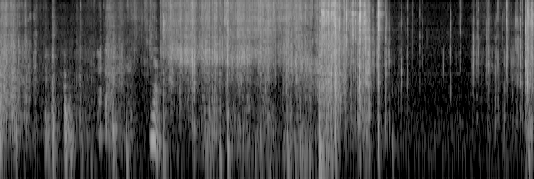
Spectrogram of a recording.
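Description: Plastic zip-lock bags crinkling and rustling as they are handled and rummaged through, busiest in the middle and dying away to near quiet for about a second late on.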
